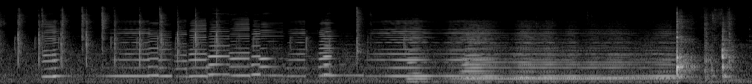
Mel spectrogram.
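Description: Background music: a comical accordion solo with short, bouncing notes, the held notes fluttering from about halfway through. A couple of sharp clicks near the end are the loudest moments.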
